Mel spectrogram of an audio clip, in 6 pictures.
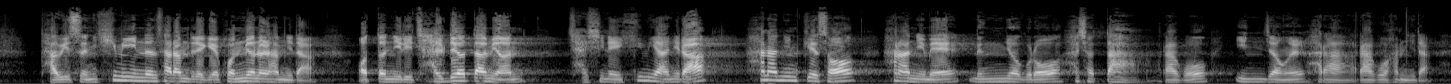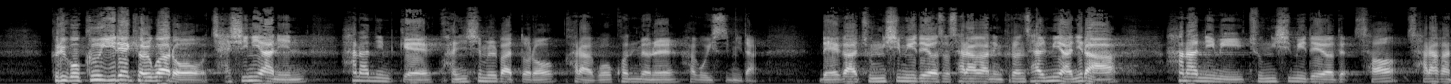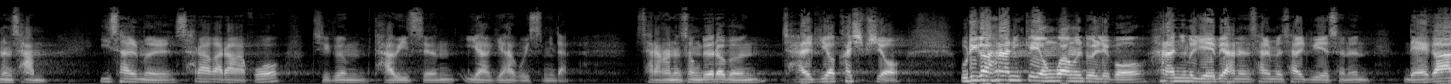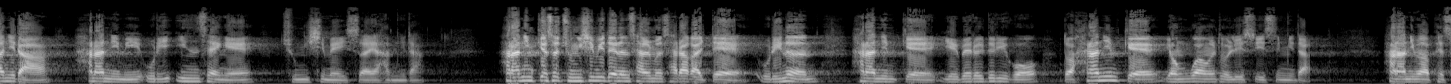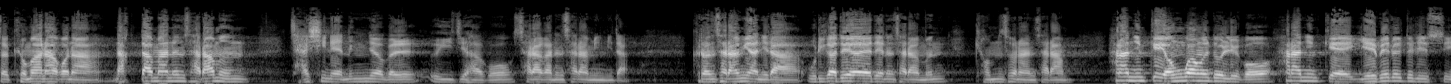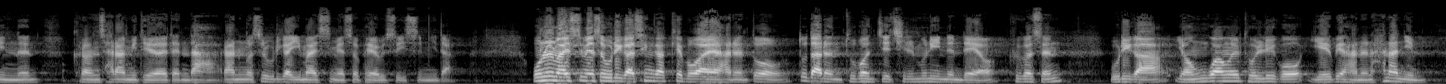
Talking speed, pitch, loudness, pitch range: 295 characters per minute, 125 Hz, -15 LUFS, 110-145 Hz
